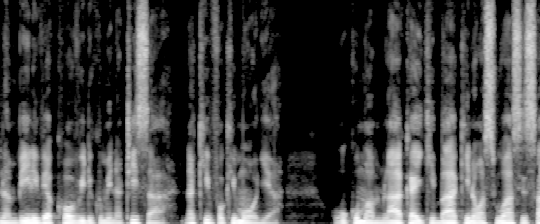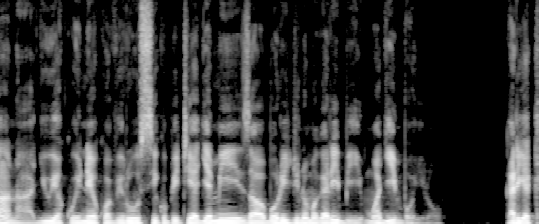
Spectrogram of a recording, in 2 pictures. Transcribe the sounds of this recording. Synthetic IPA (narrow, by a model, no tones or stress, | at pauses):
nambilivjakʰɔviɗikuminatisa̰nakifɔkimɔʄa̰ | hukumam̩lakaikiɓakinawasiwasisana̰ʄuːjakuɛnɛakwaviɾusikupitiaʄamiːzawaɓɔɾiʄinamaɣaɾiɓimwaʄimbɔ̰hilɔ | katikak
